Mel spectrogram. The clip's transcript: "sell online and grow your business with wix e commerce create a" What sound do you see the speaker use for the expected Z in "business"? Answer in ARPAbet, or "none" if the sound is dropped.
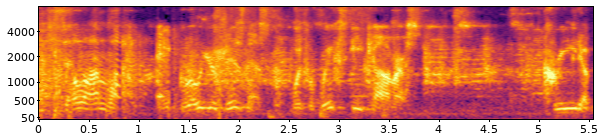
Z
